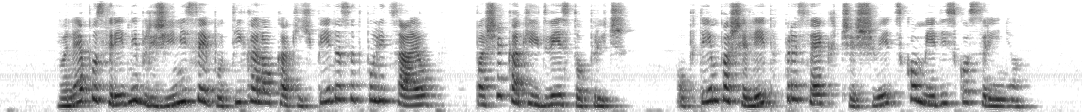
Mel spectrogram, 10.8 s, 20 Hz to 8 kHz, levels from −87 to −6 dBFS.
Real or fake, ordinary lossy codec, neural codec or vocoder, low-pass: real; none; none; none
